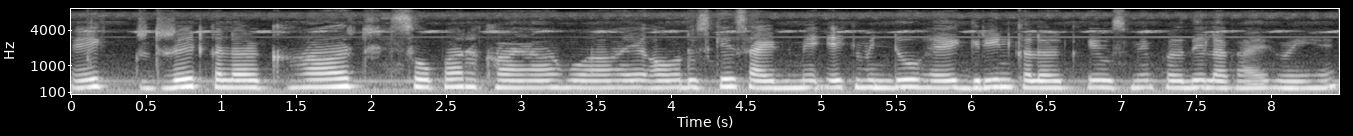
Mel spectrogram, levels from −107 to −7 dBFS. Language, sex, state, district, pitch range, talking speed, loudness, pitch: Hindi, female, Bihar, Katihar, 205-215 Hz, 165 wpm, -17 LUFS, 210 Hz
